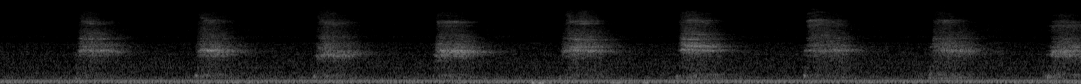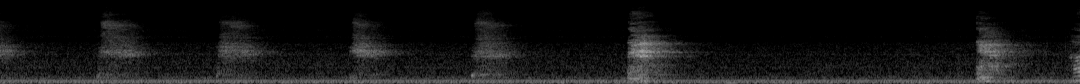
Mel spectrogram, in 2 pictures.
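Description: A man breathes out sharply in a steady rhythm, close by.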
